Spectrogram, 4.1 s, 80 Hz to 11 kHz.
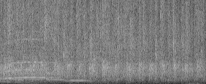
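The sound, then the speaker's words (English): A crowd at an 11 a.m. panel applauds steadily to welcome a Lucasfilm senior creative executive, a dense, even wash of clapping that holds at a loud level for about four seconds, with a faint whistle or cheer rising briefly near the start. “Everybody, give him a big hand.”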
